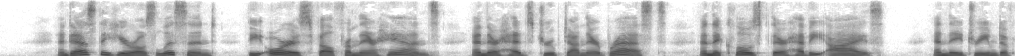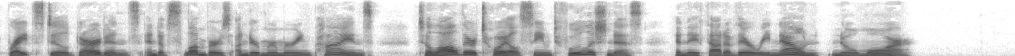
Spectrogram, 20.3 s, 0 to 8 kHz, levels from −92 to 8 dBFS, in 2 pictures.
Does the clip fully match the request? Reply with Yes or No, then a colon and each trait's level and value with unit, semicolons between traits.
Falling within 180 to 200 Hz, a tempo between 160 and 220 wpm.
No: medium, 185 Hz; average, 150 wpm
